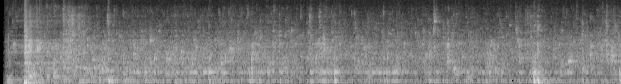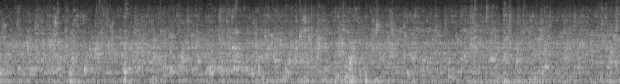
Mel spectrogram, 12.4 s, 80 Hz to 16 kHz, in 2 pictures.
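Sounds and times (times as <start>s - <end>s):
sink draining: 0.0s - 12.4s.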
